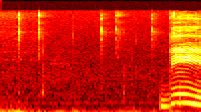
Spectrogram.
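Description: Several light, sharp clicks spread over a second and a half from the pointing device writing annotations on the screen, then a woman's voice says one syllable near the end.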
